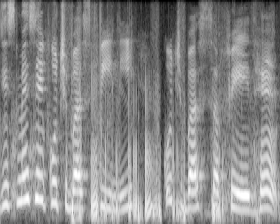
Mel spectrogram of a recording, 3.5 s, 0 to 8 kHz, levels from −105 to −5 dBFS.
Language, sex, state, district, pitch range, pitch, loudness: Hindi, female, Himachal Pradesh, Shimla, 220-280 Hz, 225 Hz, -14 LUFS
